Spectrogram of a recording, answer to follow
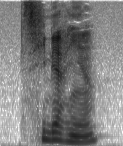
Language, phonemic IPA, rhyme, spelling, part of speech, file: French, /si.be.ʁjɛ̃/, -ɛ̃, sibérien, adjective, Fr-sibérien.ogg
- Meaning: of Siberia; Siberian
